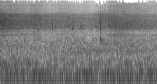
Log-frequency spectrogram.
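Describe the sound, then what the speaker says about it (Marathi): Water poured into cooked masala for paneer butter masala gravy, a steady broadband splashing stream lasting the whole moment, close and fairly loud with no talk. "आता यात आपण ग्रेव्ही पुरतं पाणी घालून घेऊ"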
